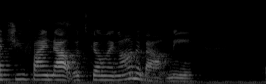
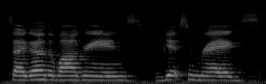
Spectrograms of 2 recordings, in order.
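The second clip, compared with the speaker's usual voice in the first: ordinary talk, nothing marked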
